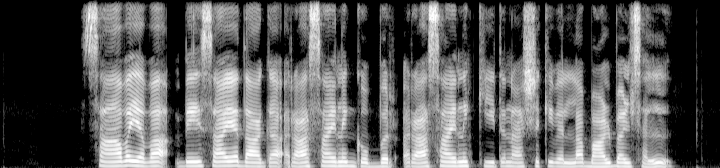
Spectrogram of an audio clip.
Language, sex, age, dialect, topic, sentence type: Kannada, female, 25-30, Northeastern, agriculture, statement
